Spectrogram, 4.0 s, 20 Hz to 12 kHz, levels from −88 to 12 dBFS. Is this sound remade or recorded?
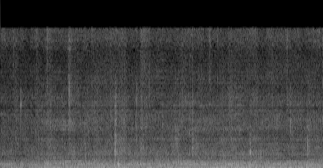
remade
